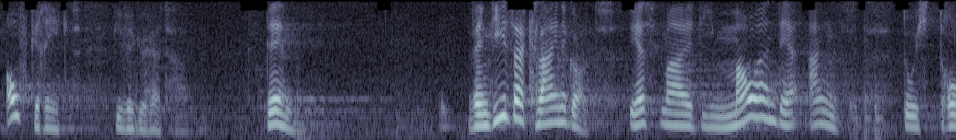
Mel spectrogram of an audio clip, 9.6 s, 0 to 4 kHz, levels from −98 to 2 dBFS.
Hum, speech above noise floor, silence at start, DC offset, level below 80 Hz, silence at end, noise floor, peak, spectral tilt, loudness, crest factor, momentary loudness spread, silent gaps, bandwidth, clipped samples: none; 31 dB; 0.05 s; under 0.1%; -68 dBFS; 0 s; -62 dBFS; -12 dBFS; -6.5 dB/octave; -31 LUFS; 20 dB; 21 LU; none; 4 kHz; under 0.1%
